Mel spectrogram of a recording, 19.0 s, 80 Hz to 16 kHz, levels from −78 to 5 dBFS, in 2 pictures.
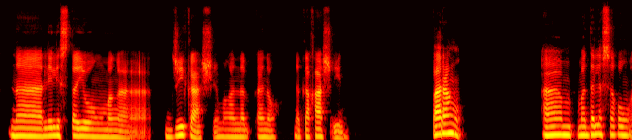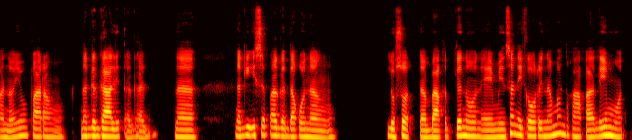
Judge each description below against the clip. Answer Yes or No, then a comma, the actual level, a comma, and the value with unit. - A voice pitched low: No, medium, 155 Hz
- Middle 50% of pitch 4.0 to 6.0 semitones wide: No, average, 2.9 semitones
